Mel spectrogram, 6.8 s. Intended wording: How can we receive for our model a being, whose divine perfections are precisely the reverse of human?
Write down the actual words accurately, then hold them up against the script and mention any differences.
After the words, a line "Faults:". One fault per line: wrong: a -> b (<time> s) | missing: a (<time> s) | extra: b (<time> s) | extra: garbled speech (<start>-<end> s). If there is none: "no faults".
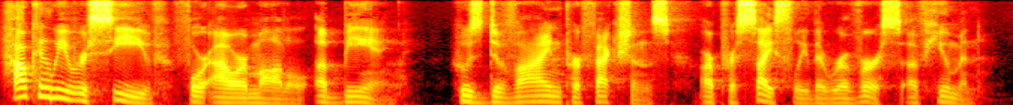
How can we receive for our model a being, whose divine perfections are precisely the reverse of human?
Faults:
no faults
